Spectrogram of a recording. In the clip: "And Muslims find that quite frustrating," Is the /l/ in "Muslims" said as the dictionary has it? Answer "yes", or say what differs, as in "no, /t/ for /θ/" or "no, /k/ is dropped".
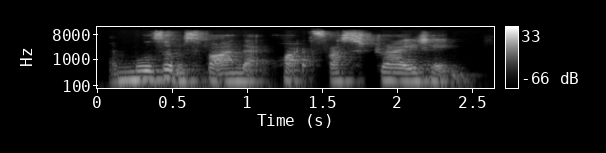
no, /l/ is dropped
